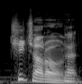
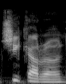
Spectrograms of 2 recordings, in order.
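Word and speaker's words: chicharrón: And I did mispronounce Cheecharon. Cheecharon. Not Cheecharon. Cheecharon.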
